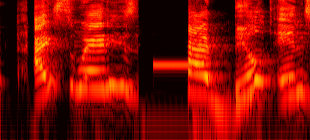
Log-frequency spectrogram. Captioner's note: beep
